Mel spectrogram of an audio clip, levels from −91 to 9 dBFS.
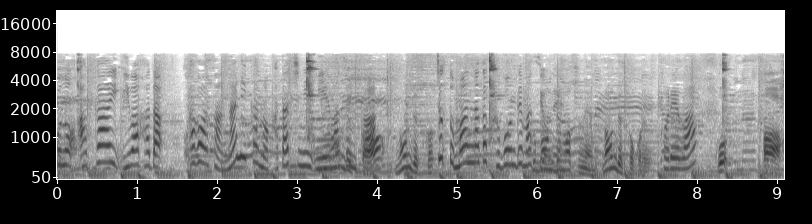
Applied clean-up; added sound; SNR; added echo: none; Chink, clink; 13 dB; none.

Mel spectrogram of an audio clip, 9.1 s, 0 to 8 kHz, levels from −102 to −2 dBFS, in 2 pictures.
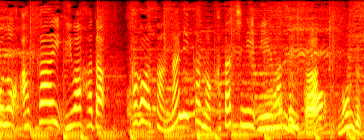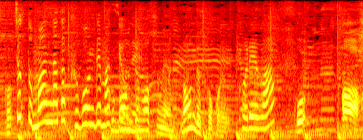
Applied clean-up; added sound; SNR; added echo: none; none; none; none.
